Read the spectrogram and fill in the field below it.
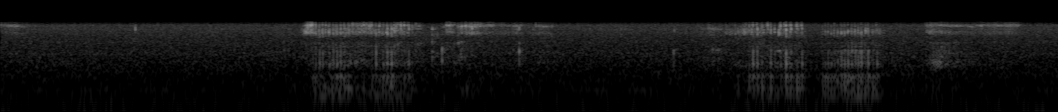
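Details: A dog sleeping on a love seat and snoring loudly, with rough rasping snorts in short bursts separated by quieter gaps over steady background hiss.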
